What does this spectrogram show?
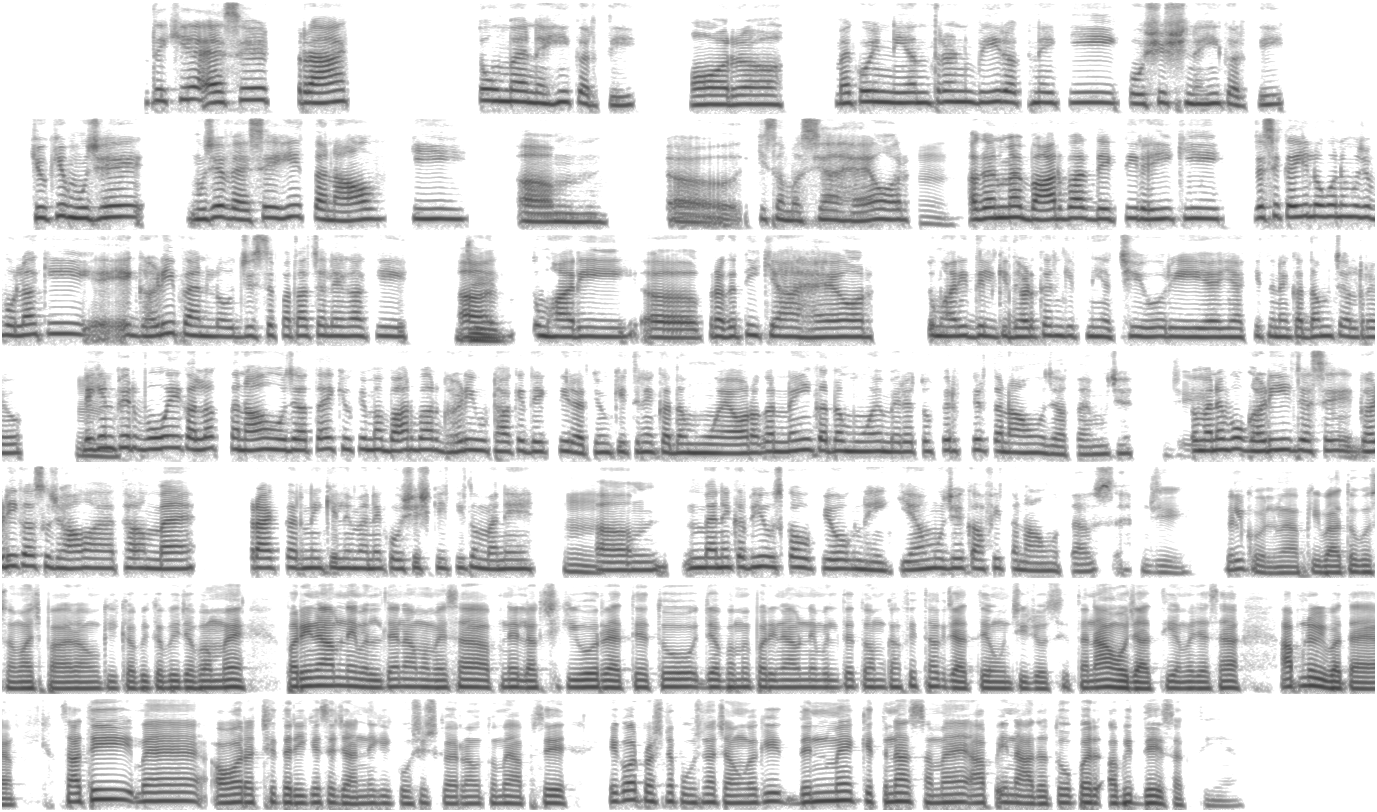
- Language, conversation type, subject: Hindi, advice, जब मैं व्यस्त रहूँ, तो छोटी-छोटी स्वास्थ्य आदतों को रोज़ नियमित कैसे बनाए रखूँ?
- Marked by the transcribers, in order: in English: "ट्रैक"; in English: "ट्रैक"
